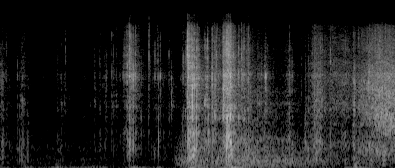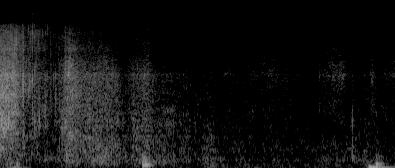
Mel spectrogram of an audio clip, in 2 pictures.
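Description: Trading cards click and shuffle as they are handled.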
